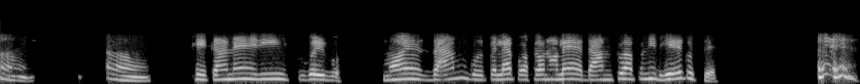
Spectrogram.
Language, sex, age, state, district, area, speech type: Assamese, female, 45-60, Assam, Biswanath, rural, conversation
